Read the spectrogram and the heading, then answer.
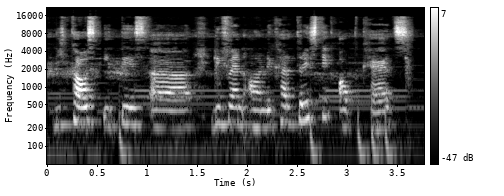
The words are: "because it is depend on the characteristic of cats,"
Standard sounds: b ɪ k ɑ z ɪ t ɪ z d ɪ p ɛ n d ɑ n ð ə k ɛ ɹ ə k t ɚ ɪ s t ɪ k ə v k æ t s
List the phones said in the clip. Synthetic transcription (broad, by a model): b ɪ k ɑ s ɪ t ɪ s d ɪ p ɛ n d ɑ n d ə k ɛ ɹ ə k t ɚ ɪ s t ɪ k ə p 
